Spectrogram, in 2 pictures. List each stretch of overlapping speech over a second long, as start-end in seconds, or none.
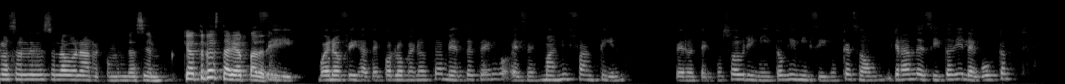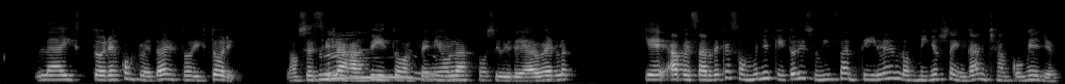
13.8-15.3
